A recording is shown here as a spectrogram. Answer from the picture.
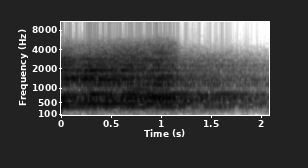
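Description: A train whistle sound effect: one long blast of several tones sounding together, held steady and then fading away from about a second in.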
